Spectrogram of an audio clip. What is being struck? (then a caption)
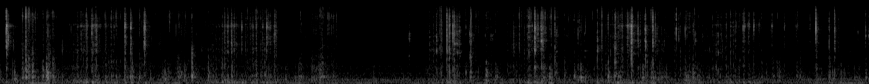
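Bar soap shaved with a blade. A solid, oval, translucent amber bar of dried soap is held in the hand and shaved with a utility blade, curling off yellow shavings. Each pass gives a dry, crisp, crinkly scraping with bright, crackling grit and little low end. The strokes come in bursts, with a brief quieter pause partway through.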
